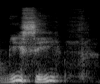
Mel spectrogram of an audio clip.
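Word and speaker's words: MECE: used in case interviews is Missy or as Barbara Minton who created it pronounces it Mis but you you pick the way that you're more comfortable with mutually exclusive Collective exhaustive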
